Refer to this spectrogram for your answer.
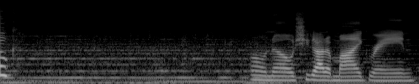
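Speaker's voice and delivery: usual speaking voice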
